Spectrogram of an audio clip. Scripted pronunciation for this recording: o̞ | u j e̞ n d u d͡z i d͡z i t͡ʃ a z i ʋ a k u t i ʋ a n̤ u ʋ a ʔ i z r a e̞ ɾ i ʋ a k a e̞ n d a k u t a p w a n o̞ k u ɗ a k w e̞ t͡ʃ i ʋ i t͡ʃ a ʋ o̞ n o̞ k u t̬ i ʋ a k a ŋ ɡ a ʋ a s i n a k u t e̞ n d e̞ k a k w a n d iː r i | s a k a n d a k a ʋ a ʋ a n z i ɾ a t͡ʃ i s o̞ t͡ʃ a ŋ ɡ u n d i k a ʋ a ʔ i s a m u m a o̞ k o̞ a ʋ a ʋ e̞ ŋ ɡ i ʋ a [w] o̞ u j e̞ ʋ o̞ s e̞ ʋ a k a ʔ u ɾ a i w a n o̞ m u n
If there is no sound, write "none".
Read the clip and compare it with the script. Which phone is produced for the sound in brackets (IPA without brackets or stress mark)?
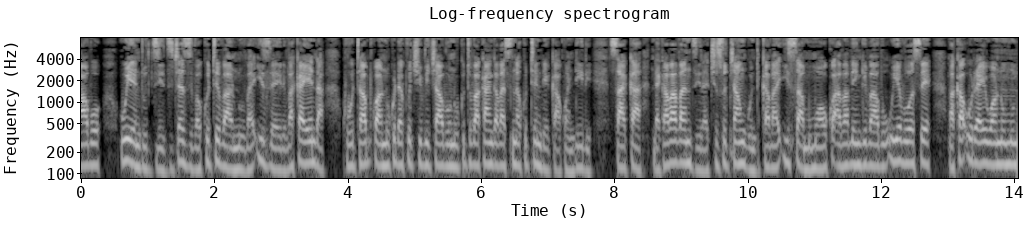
ʋ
